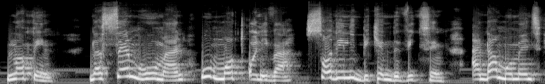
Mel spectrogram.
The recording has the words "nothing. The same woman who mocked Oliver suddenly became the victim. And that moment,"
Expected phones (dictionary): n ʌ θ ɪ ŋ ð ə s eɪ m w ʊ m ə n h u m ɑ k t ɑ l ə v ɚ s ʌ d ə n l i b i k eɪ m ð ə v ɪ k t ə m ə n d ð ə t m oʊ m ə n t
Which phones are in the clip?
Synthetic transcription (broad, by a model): n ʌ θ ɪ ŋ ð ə s eɪ m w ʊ m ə n h u m ɑ k t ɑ l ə v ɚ s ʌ d n l i b i k eɪ m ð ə v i k t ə m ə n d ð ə t m oʊ m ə n t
